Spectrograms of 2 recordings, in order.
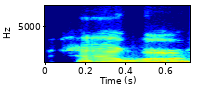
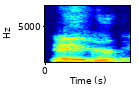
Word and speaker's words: Hager: here to talk with Mr Robert haggar I think I'd pronounced that correct Hager okay that's better um about a special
